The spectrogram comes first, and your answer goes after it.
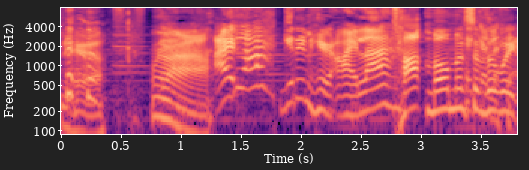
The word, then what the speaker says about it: Isla: Isla, get in here, Isla. Top moments of the week. The S is silent because we can afford extra letters.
